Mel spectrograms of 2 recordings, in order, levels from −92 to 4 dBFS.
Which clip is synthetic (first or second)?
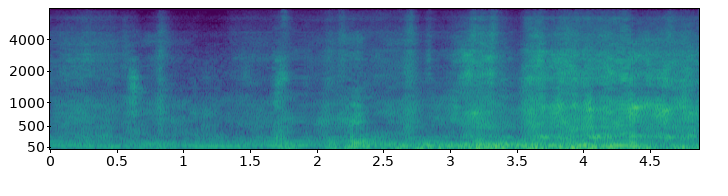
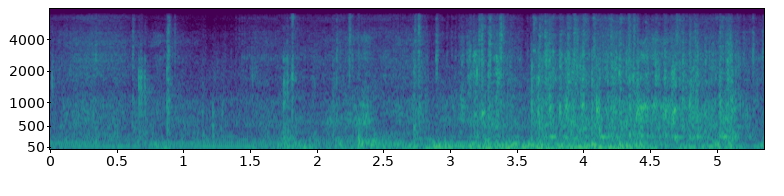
first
